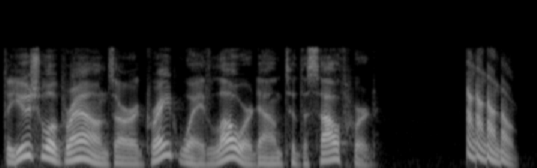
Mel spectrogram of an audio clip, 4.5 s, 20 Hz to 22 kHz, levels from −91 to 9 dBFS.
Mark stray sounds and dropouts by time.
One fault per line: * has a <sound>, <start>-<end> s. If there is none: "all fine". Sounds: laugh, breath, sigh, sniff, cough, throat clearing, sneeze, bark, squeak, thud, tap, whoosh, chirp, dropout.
* has a chirp, 3.9-4.3 s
